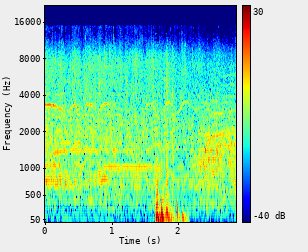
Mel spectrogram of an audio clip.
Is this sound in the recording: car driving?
no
